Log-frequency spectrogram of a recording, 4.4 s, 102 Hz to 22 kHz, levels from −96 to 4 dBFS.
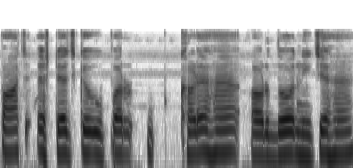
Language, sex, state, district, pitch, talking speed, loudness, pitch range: Hindi, male, Jharkhand, Palamu, 165 Hz, 135 wpm, -14 LUFS, 160-175 Hz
